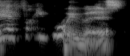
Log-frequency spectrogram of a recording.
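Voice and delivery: very high, excited confirmation; excited squeal. Retold or imitated. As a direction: squeal it out, delighted you were right. Retold reaction to spotting the trainer.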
